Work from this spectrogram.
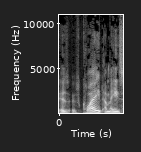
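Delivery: ordinary talk, nothing marked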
